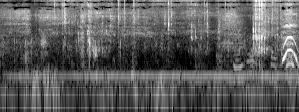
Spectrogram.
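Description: A small dog whining briefly near the end over a faint steady hum, then a hooked bass splashing at the water's surface on the line just before the end.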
